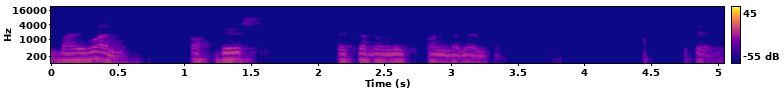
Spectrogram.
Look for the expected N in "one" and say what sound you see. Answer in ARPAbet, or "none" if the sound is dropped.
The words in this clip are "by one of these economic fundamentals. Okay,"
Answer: N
